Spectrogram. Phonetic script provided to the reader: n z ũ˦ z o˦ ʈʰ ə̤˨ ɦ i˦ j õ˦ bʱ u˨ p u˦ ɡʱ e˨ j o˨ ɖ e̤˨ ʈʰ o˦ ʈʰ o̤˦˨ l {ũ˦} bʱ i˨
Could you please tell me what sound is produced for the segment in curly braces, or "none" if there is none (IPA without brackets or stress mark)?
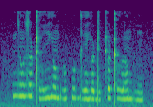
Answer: õ˦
